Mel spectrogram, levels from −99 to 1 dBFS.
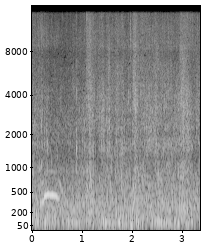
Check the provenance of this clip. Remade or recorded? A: recorded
